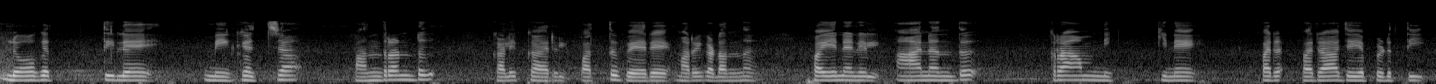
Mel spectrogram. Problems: low volume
